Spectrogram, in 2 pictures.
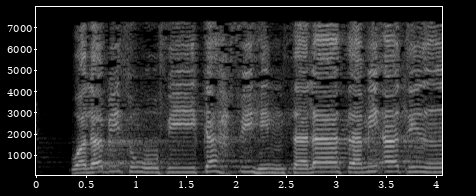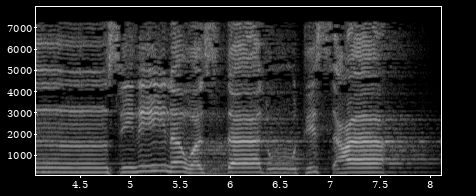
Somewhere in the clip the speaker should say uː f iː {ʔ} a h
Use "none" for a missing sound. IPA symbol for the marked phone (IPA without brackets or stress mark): k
